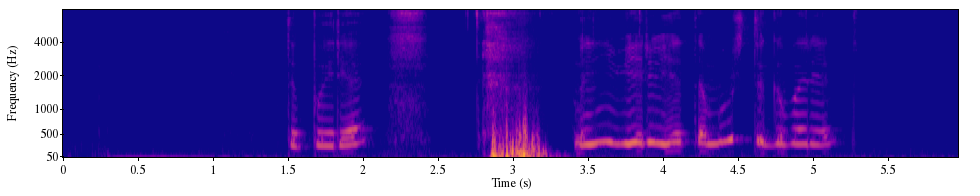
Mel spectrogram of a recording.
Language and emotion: Russian, sad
